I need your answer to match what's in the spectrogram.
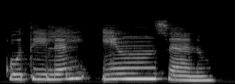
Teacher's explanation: نون ساکن یہاں پر ہم کریں گے اخفاء نون کو چھپائیں گے اور دو سیکنڈز کا ٹائم دے کر پھر آگے پڑھیں گے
